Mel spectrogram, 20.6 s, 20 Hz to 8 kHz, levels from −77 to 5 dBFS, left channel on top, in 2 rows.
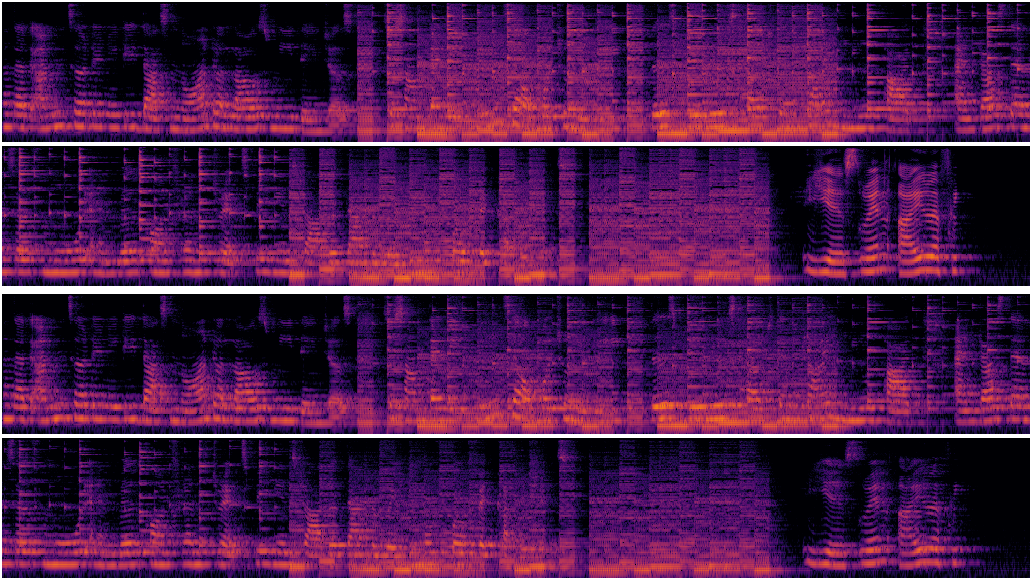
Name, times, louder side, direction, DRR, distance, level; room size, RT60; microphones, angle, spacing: voice 1, 0.0-15.9, right 1 dB, 5° right, 2 dB, 1.6 m, -30 dB
sound 1, 3.5-18.0, left 4 dB, 25° left, 0.4 m, -31 dB
voice 2, 18.3-19.8, left 5 dB, 90° left, 11 dB, 0.7 m, -29 dB
13.0 x 10.5 x 4.1 m, 0.76 s
head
